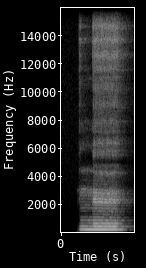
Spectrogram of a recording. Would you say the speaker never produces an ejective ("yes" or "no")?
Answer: yes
